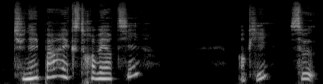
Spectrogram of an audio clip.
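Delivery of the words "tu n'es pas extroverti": "Tu n'es pas extroverti" pitched high and louder, up at "extroverti"; rising question intonation. Shown as a demonstration. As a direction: ask it with "extroverti" lifted high. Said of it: "make my voice go up at the end".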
